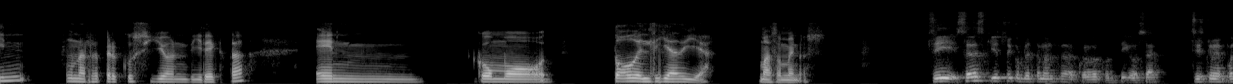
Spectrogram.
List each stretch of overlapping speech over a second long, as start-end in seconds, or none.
none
